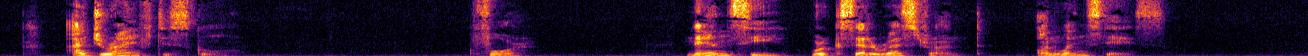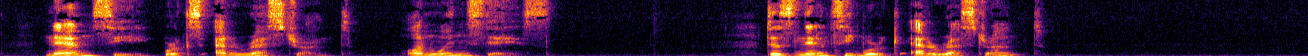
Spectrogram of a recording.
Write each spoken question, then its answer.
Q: Does Nancy work at a restaurant?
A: Yes, Nancy works at a restaurant.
